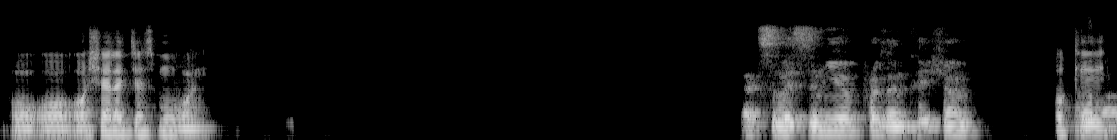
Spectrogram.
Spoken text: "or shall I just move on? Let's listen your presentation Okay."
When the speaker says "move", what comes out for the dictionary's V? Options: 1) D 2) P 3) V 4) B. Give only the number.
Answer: 3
